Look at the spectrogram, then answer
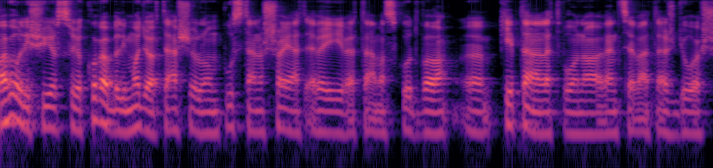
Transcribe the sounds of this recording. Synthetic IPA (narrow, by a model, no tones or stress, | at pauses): ɒrːoːliʃiːrsho̞ɟɒko̞ɾɒbɛlimɒɟɒrt̪aːrʃɒd̪ɒlo̞mpust̪aːnɒʃɒjaːt̪ɛ̰ɾɛjeːvɛ̰t̪a̰ːmɒ̰sko̞d̪ʋɒkʰeːp̚t̪ɛlɛnlɛt̪ʋo̞lnɒrɛnt̪sɛ̰rva̰ːlt̪a̰ːʒɟo̞rʃ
